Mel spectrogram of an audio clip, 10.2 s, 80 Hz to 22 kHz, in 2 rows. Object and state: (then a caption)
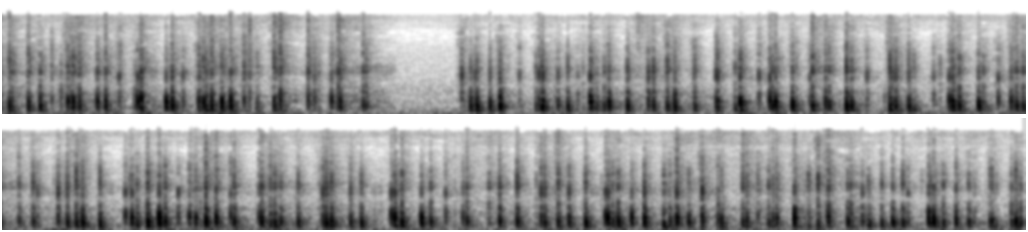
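Hardcover book cover tapped with nails. Fingernails tap quickly on the laminated cardboard cover of a hardcover Jungle Book, making a dense run of short, dry taps with a mid-range body around 450 Hz. The tapping breaks off briefly near the two-second mark, then resumes at the same quick pace until the end.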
